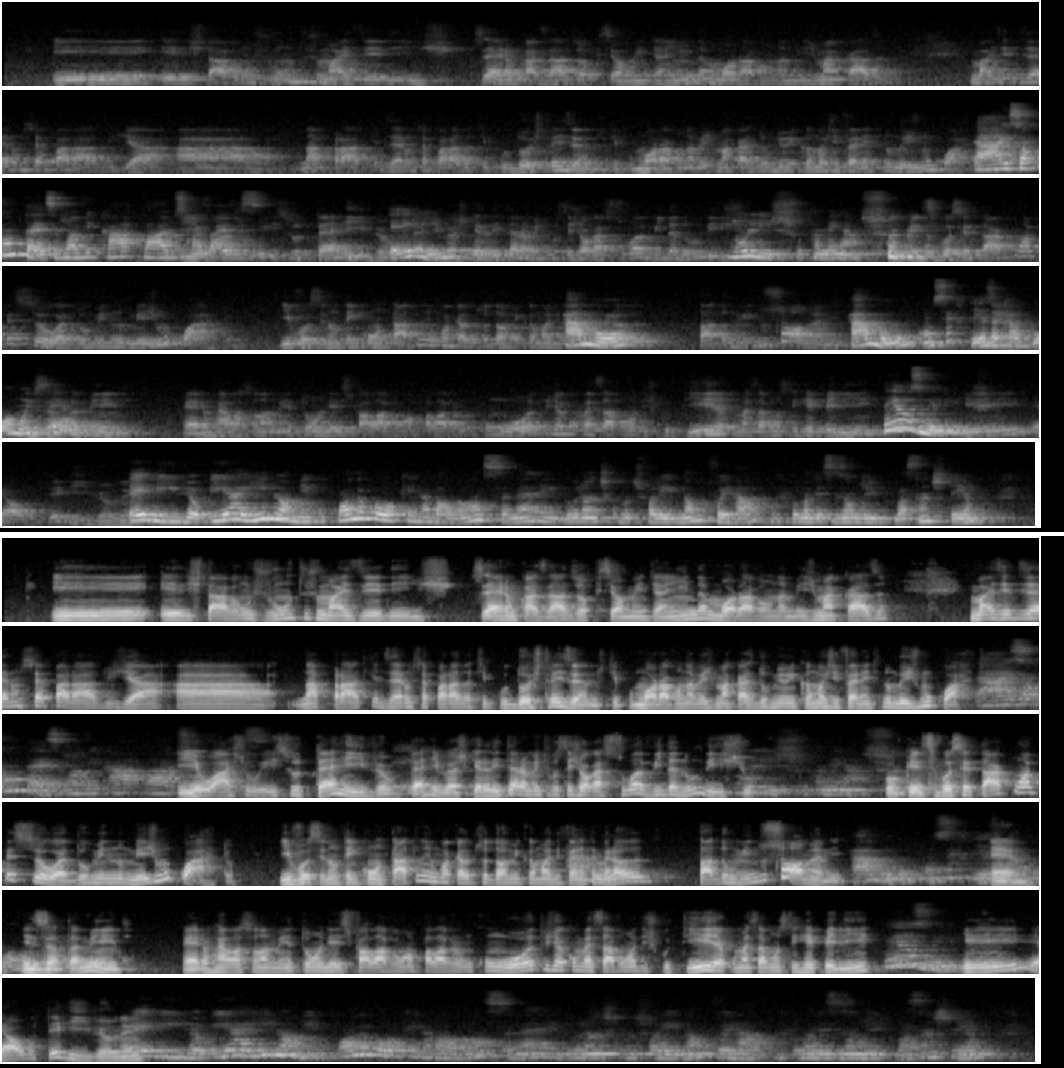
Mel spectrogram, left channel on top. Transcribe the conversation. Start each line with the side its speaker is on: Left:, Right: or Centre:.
Right: E eles estavam juntos, mas eles eram casados oficialmente ainda, moravam na mesma casa. Mas eles eram separados já a... na prática, eles eram separados há tipo dois, três anos. Tipo, moravam na mesma casa e dormiam em camas diferentes no mesmo quarto.
Left: Ah, isso acontece. Eu já vi ca- vários
Right: E
Left: casais
Right: eu acho
Left: assim.
Right: isso terrível,
Left: Terrível.
Right: terrível. Acho que é literalmente você jogar sua vida no lixo.
Left: No lixo, também acho.
Right: Porque
Left: <laughs>
Right: se você tá com uma pessoa dormindo no mesmo quarto e você não tem contato nenhum com aquela pessoa, dorme em cama diferente,
Left: Acabou,
Right: é melhor tá dormindo só, meu amigo.
Left: acabou, com certeza,
Right: É,
Left: acabou há muito
Right: exatamente.
Left: tempo.
Right: Era um relacionamento onde eles falavam uma palavra um com o outro, e já começavam a discutir, já começavam a se repelir,
Left: Deus me livre.
Right: e é algo terrível, né?
Left: Terrível. E aí, meu amigo, quando eu coloquei na balança, né, e durante, como eu te falei, não foi rápido, foi uma decisão de bastante tempo,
